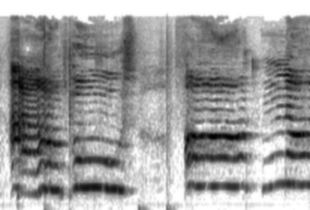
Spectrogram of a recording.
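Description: A young boy singing in a high voice, holding long drawn-out notes: two in the first couple of seconds, then two more after a short gap.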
